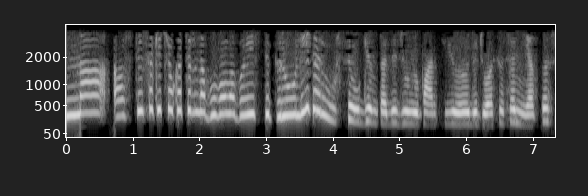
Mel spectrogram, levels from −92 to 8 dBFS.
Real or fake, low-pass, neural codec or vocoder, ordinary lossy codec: real; 3.6 kHz; none; MP3, 16 kbps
